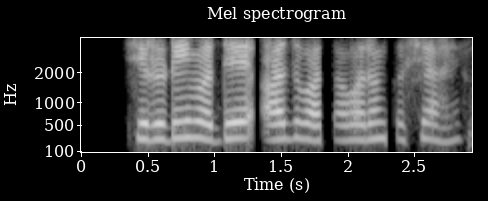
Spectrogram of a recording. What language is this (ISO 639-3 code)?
mar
